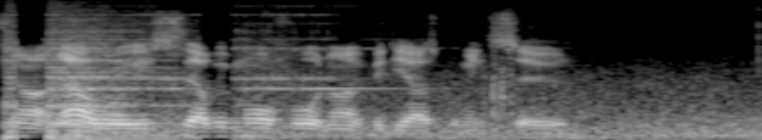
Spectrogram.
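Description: A short bright musical jingle plays.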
